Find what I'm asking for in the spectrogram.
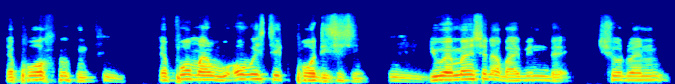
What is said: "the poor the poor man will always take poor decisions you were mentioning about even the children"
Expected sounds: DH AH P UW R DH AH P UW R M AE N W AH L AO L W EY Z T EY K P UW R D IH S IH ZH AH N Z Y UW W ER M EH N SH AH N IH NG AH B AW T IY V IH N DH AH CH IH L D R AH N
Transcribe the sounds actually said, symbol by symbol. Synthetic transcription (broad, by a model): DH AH P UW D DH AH P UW M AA N W AH L AO L W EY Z T EY K P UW D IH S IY SH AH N Y UW W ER M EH N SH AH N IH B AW IY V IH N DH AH CH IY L D R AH N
